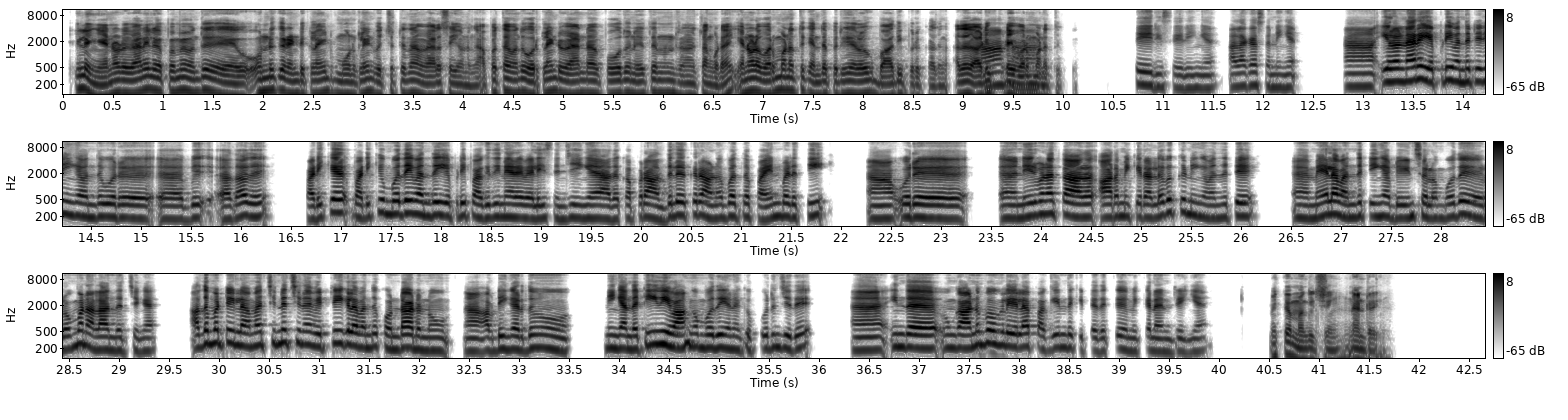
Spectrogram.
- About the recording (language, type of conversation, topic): Tamil, podcast, தொடக்கத்தில் சிறிய வெற்றிகளா அல்லது பெரிய இலக்கை உடனடி பலனின்றி தொடர்ந்து நாடுவதா—இவற்றில் எது முழுமையான தீவிரக் கவன நிலையை அதிகம் தூண்டும்?
- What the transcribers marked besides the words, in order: in English: "கிளையன்ட்"; in English: "கிளையன்ட்"; in English: "கிளையன்ட்"; other noise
